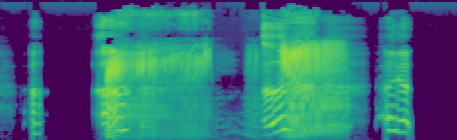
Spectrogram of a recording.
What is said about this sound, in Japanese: やだ、かがむと、おなら漏れちゃいます。ごめんなさい。目の前で臭いおなら撒き散らして。しかも密室だから、強烈なおならの匂い充満しちゃいますよね。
